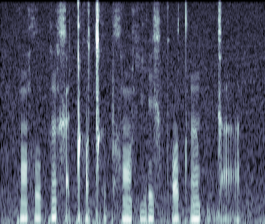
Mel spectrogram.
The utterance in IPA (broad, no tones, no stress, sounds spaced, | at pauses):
k ɔ̃ x o k ə̃ x a̰ ǃʰ ɒ ǀʰ ə p x ɔ̃ x i ɾ e x pʼ ɔ tʼ ə̃ p ḭ ɡ a̰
